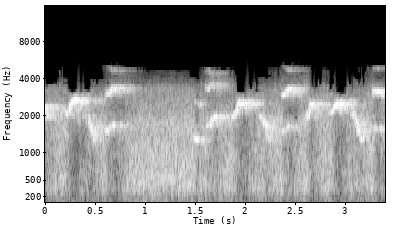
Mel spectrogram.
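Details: Pet cockatiel whistling the tune "Ô bate o pé": a repeated melodic phrase of clear rising and falling whistles, each dipping and climbing again, over a steady hissing background.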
